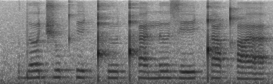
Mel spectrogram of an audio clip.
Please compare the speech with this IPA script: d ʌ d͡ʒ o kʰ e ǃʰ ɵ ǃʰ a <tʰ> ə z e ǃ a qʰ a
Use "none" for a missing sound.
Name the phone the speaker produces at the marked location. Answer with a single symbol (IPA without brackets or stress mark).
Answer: n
